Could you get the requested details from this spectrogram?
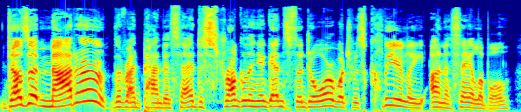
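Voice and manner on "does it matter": loud, raised retort; exasperated retort. A narrator's reading. Red Panda struggling against the door, exasperated retort. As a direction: throw the question back forcefully.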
